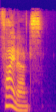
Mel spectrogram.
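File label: "Finance", British English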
